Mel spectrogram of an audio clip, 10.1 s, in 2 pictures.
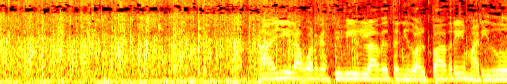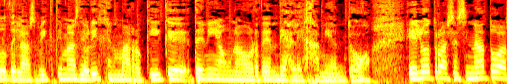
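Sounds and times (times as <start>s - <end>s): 
crowd applauding at a protest gathering in Pedroñeras, Cuenca: 0.0s - 5.8s
speech: 2.6s - 10.1s.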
